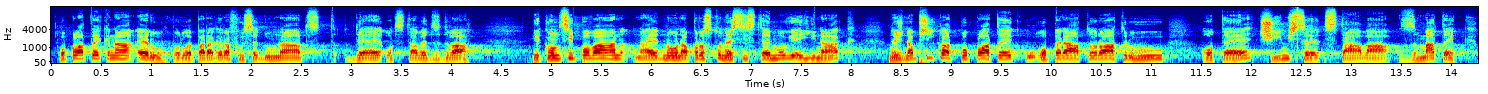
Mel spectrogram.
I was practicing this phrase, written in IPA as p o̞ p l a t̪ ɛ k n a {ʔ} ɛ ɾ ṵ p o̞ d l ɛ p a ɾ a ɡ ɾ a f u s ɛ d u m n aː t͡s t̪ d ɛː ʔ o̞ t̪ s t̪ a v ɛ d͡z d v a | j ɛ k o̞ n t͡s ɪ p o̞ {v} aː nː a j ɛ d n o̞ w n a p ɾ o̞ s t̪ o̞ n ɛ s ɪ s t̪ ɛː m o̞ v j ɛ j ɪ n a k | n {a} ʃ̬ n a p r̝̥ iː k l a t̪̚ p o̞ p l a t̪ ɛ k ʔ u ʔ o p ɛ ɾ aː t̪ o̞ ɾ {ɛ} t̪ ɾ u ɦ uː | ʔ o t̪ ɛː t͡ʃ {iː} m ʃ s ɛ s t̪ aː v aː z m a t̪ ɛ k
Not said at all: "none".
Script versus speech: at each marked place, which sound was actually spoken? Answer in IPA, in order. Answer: ʔ, v, ɛ, a, iː

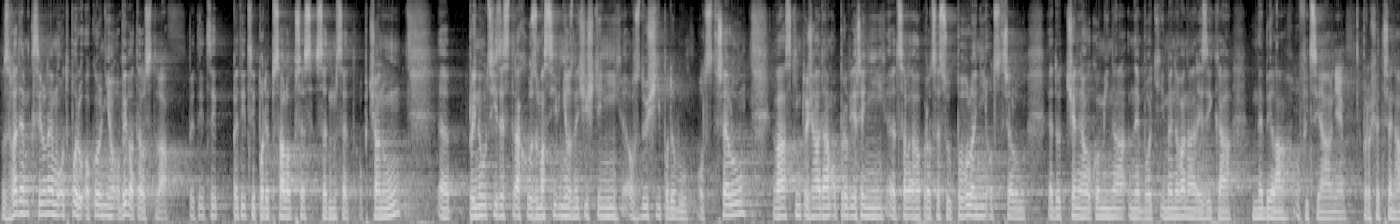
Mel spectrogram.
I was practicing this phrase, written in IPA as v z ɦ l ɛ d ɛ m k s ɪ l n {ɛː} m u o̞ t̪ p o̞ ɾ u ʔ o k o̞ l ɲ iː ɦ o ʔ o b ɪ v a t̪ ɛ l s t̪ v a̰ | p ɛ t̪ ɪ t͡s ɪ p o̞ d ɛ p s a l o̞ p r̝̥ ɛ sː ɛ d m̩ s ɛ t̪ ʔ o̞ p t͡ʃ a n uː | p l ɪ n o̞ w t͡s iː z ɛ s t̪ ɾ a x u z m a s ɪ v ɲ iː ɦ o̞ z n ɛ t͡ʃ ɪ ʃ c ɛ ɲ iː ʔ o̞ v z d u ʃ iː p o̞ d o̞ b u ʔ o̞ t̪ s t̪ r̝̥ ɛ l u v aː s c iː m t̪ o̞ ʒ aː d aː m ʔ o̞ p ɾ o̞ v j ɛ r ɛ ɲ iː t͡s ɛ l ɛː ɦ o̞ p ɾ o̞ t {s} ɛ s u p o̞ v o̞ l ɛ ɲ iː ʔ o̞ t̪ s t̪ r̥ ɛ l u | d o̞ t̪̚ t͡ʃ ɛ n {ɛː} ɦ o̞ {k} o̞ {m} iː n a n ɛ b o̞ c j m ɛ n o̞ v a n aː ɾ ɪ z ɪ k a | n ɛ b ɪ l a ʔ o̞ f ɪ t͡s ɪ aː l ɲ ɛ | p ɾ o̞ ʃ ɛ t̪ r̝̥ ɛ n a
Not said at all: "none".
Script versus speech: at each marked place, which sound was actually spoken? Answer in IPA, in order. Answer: ɛː, t͡s, ɛː, k, m

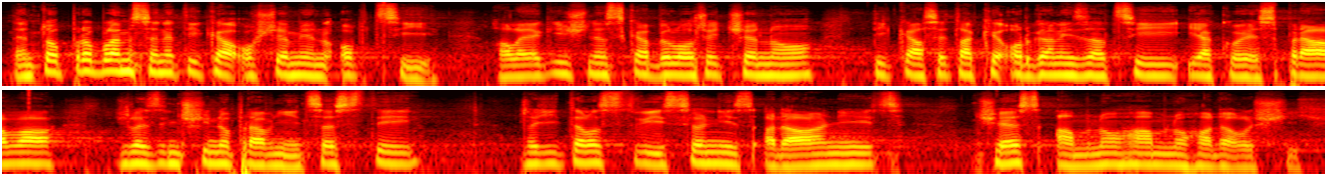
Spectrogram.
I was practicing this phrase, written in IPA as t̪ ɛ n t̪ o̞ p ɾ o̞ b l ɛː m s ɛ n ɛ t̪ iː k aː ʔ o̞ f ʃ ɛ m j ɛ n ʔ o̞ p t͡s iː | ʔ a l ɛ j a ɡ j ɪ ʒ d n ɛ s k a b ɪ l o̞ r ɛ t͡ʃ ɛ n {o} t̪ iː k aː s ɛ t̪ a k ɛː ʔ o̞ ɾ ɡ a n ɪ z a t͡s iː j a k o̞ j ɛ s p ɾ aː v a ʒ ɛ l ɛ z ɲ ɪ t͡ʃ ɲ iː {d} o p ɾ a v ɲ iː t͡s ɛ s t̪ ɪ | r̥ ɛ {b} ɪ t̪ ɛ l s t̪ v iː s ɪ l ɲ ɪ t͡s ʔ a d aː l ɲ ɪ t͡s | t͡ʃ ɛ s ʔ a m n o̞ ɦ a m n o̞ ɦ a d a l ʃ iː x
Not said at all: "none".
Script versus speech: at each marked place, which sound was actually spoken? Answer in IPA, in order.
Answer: o, d, ɟ

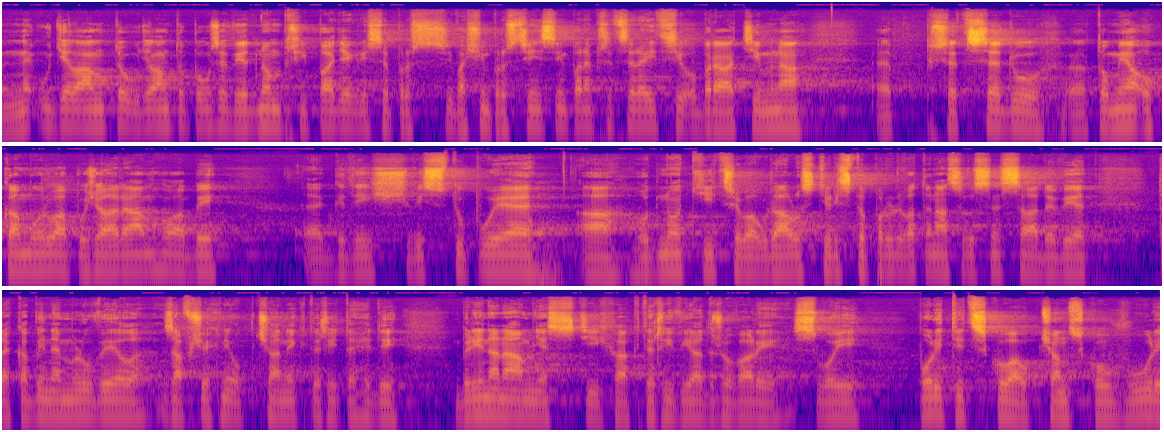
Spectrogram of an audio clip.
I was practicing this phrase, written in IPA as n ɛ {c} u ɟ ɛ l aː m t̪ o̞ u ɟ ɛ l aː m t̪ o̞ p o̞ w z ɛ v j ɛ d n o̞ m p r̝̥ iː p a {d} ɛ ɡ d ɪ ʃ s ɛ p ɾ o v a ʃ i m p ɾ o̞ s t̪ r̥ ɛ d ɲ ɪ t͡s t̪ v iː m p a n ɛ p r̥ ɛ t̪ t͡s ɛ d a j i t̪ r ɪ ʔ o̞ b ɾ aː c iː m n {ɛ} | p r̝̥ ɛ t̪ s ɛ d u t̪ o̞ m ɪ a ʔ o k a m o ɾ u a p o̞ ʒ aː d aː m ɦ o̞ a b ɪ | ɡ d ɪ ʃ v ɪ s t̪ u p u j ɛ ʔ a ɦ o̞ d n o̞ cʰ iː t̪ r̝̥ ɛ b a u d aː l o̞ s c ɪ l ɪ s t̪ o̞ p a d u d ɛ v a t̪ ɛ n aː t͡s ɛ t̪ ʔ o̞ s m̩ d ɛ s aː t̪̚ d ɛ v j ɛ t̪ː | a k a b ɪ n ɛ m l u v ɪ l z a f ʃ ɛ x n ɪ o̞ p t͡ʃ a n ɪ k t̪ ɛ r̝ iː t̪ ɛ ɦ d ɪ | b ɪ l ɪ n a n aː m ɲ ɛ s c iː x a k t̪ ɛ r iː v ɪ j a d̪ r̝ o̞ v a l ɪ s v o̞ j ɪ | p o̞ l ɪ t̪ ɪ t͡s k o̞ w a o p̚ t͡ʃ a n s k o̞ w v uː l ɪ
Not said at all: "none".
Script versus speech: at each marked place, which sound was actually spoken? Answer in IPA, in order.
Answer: ʔ, ɟ, a

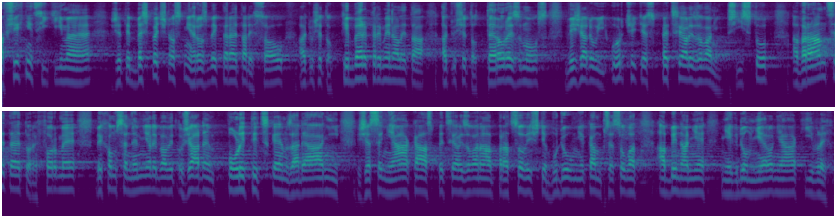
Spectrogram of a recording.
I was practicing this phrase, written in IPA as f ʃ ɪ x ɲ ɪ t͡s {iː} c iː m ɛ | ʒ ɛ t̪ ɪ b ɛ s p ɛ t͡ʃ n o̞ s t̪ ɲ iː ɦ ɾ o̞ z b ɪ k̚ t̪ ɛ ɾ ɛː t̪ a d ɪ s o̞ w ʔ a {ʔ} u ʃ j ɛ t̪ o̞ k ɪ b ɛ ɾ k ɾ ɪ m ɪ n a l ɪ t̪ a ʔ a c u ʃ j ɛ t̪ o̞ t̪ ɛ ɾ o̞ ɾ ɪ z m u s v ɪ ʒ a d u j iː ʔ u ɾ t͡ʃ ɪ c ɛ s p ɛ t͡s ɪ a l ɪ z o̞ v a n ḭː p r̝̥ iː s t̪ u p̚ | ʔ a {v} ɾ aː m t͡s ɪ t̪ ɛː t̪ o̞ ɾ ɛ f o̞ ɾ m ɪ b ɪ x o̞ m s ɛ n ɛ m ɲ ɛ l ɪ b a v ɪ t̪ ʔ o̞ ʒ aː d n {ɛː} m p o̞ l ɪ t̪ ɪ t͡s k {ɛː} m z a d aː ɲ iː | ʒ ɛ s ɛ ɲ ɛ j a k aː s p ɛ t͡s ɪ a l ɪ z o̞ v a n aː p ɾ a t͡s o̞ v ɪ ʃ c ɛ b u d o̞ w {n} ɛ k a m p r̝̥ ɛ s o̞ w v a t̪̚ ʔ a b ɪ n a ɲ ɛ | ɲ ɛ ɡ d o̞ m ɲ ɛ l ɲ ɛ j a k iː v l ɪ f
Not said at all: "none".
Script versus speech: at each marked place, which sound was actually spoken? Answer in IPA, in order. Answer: iː, c, v, ɛː, ɛː, ɲ

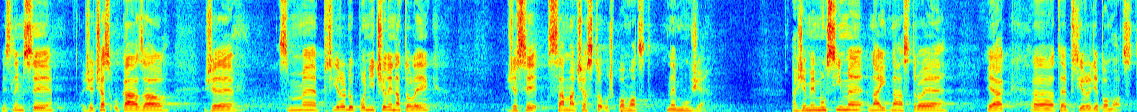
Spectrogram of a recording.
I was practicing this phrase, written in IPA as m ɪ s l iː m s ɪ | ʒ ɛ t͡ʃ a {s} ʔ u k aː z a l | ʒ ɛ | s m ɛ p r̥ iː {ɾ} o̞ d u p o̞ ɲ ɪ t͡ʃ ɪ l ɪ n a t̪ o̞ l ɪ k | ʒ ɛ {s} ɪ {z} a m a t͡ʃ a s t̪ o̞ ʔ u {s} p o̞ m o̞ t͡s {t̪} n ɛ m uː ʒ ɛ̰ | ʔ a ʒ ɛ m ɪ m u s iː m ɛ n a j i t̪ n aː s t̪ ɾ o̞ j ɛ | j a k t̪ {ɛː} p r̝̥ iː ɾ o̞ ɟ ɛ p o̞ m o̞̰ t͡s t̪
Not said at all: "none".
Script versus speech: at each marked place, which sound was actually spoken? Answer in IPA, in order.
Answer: s, ɾ, s, s, ʃ, t̪, ɛː

